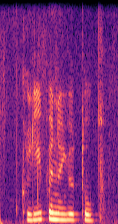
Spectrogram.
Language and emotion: Russian, neutral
